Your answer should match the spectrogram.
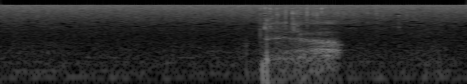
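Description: Near silence, broken about one and a half seconds in by a short, soft intake of breath close to the microphone.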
